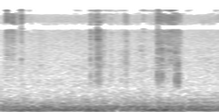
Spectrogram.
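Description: A few faint, short crinkles and rustles of a fabric charm pack's wrapping being pulled and worked by hand.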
